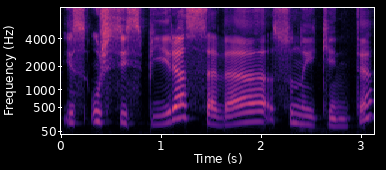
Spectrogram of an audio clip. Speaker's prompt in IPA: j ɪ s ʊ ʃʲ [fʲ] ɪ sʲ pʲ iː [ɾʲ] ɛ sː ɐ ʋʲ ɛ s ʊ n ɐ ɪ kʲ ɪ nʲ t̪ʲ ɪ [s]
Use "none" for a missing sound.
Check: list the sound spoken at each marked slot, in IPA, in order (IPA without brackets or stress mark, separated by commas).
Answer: sʲ, ɾʲ, none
